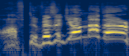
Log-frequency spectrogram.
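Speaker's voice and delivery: very high, loud, very poor fake French accent. A storyteller voices a mysterious entity speaking to two characters: very poor French accent. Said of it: "speaks in a very poor French accent".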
